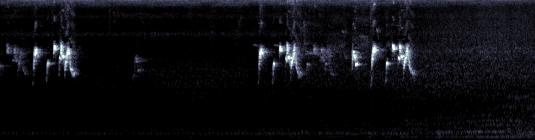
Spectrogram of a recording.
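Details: Singing Red-whiskered bulbul, an Ubon decoy bird: quick clusters of bright, bubbling whistled notes, a lone soft note in between, then a longer run of rapid warbles against a low hum.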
